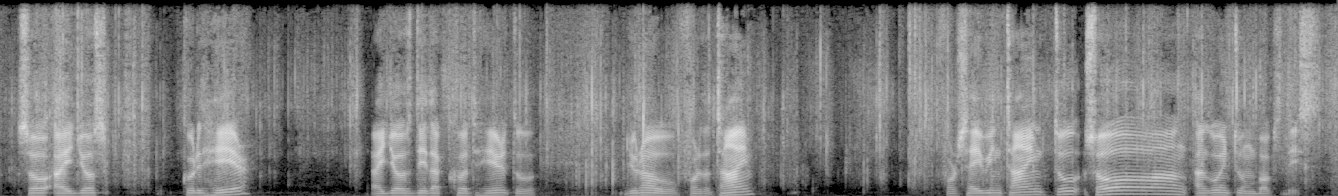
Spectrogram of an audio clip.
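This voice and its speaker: A man with a Spanish accent talks at a very slow pace with ordinary pitch variation, long and frequent pauses, and noticeable background noise. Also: medium pitch for a man. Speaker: YouTuber doing product unboxing. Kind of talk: unboxing video, casual talk to camera. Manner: halting, with self-corrections.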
